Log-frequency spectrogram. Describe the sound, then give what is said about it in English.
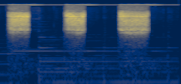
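Three bursts of spray from a bottle of Bubbleberry soap, each a loud, breathy hiss lasting about a third of a second, separated by short quiet gaps. “He sprayed a few sprays of the Bubbleberry soap,”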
